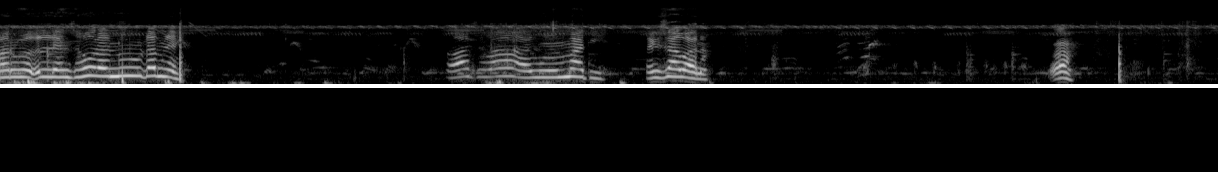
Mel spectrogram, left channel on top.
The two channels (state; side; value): silent; right; 61 dB below the other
